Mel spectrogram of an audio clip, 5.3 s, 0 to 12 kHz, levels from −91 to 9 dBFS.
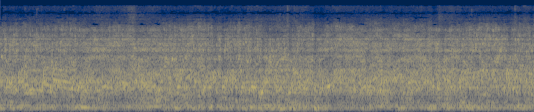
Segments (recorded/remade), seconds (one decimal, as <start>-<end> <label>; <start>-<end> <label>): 0.0-0.8 recorded; 0.8-1.6 remade; 1.6-3.0 recorded; 3.0-4.6 remade; 4.6-5.3 recorded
